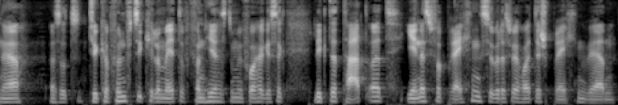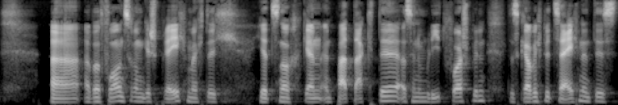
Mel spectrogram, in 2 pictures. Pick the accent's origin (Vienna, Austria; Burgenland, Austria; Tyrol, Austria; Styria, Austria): Styria, Austria; Graz; als Grazer, als Stadtmensch kennen wir da überhaupt nicht aus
